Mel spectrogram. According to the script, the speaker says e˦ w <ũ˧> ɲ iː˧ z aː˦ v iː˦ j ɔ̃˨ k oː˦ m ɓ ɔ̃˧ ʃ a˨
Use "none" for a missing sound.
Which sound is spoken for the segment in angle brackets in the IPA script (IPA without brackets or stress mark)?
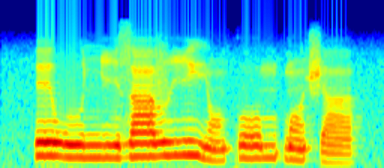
u˧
